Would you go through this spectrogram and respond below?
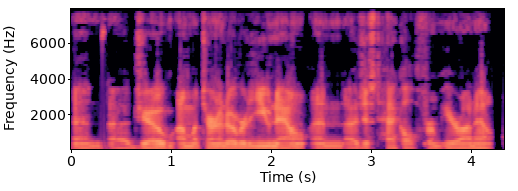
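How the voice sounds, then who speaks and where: A man hosting a podcast, his voice scratchy from days of shouting, talking in a jovial, teasing, rambling way. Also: extremely low pitch, fairly quick. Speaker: podcast host. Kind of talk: casual podcast chat.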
